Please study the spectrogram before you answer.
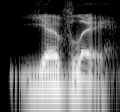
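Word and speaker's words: Gävle: Let me just look it up on YouTube real quick, and hopefully I can pronounce it correctly. Yevle.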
